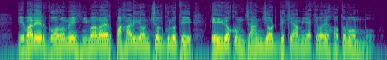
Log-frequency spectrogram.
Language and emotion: Bengali, surprised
